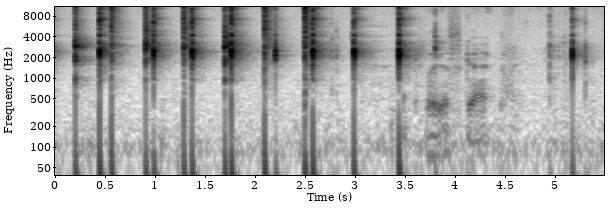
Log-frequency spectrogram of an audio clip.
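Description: Musical bones clack in a sharp, rapid rhythmic pattern of dry clicks, loud and close, with brief talking in the middle before the clacking resumes.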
